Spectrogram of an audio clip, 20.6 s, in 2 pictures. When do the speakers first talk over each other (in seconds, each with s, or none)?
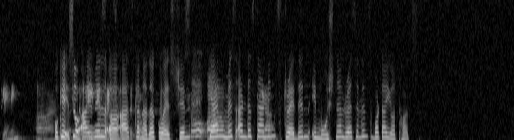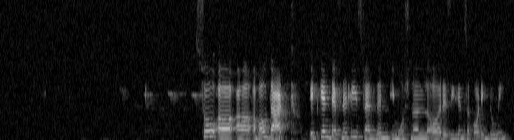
1.1 s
